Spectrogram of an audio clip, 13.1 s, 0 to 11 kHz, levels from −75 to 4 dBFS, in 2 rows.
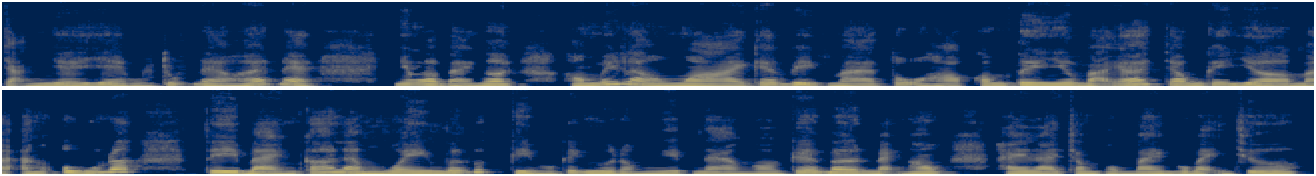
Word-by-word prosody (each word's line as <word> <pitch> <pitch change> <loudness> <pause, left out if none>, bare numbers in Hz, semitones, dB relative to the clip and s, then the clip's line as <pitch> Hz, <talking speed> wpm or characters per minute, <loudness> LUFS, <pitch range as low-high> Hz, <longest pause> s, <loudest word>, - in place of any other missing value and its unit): chẳng 190 +5 -3
dễ 195 -3 +1
dàng 200 -2 0
một 160 - -4
chút 260 +2 -5
nào 190 -8 -1
hết 235 +7 +1
nè. 230 -9 +1 0.4
Nhưng 260 0 -2
mà 245 - +5
bạn 170 -3 0
ơi, 235 +1 +4 0.3
hổng 205 0 +1
biết 290 +6 +1
là 275 - +2
ngoài 185 -3 +1
cái 255 +4 0
việc 215 -6 +2
mà 170 -2 -1
tụ 150 -2 -3
họp 165 -3 -3
công 215 +1 -1
ty 240 -1 +4
như 240 0 +3
vậy 200 -3 -1
á, 240 +7 +3
trong 225 -2 +1
cái 260 +3 -2
giờ 185 -6 +2
mà 165 0 -1
ăn 200 +5 -3
uống 220 +6 +2
đó, 350 +2 +5 0.4
thì 210 -2 +6
bạn 160 -4 +2
có 235 +4 0
làm 210 -9 +2
quen 215 0 +2
với 255 - +1
bất 310 - -1
kỳ 205 -4 +1
một 160 0 -4
cái 230 +5 -2
người 205 -5 +3
đồng 165 -2 -3
nghiệp 150 -2 -2
nào 160 -2 -2
ngồi 155 0 -1
kế 210 +7 +1
bên 220 -3 +3
bạn 185 -3 -2
hông? 205 +4 +1 0.2
Hay 195 0 -1
là 180 -3 +1
trong 190 -1 -1
phòng 175 -3 -4
ban 180 +1 0
của 195 - -2
bạn 180 -4 -3
chưa? 190 +4 +1
200 Hz, 275 wpm, -23 LUFS, 180-230 Hz, 0.4 s, thì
